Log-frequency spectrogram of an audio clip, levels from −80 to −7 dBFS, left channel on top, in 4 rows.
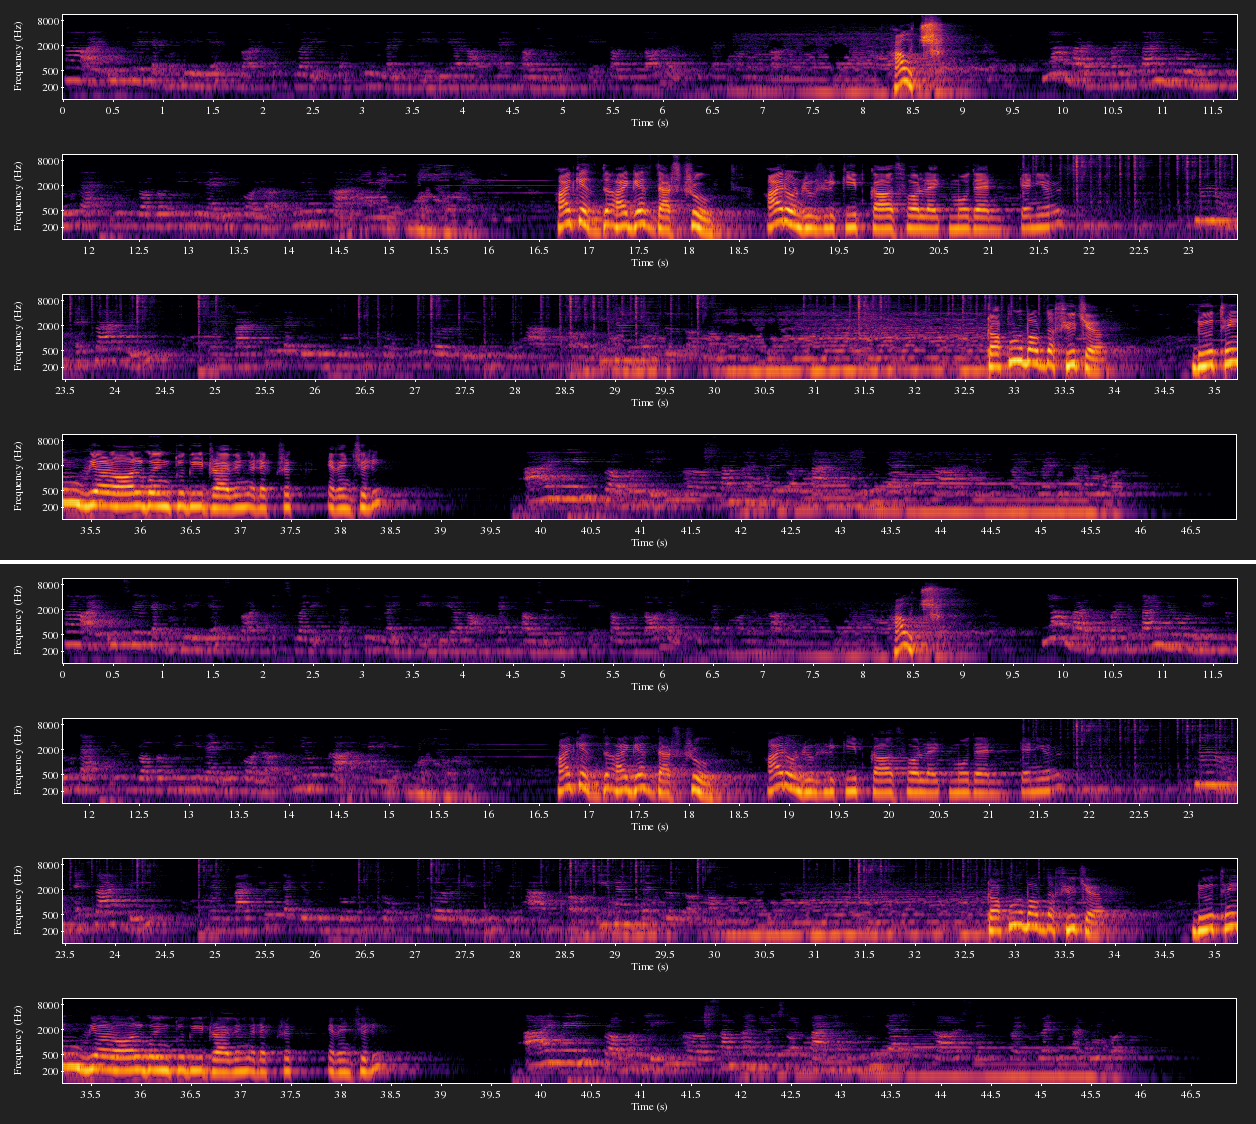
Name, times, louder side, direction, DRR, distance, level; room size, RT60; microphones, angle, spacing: voice 1, 0.0-7.3 9.8-15.2 23.0-24.5 24.9-30.6 39.7-45.8, right 1 dB, 50° right, 3.5 m, -42 dB
voice 2, 6.7-9.3 15.0-18.4 18.8-21.8 24.8-25.1 29.0-29.4 30.0-34.0 34.8-37.5 37.9-38.5 42.6-42.7 43.3-45.8, left 4 dB, 90° left, 0.6 m, -27 dB
sound 1, 21.1-33.6, left 6 dB, 30° left, 2.2 m, -45 dB
29.0 x 11.5 x 9.6 m
head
